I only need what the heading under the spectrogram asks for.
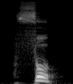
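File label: "faux", French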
